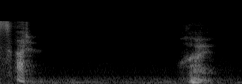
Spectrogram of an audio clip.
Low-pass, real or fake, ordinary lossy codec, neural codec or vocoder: none; fake; none; codec, 16 kHz, 1 kbps, FunCodec, trained on LibriTTS, 50 frames a second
